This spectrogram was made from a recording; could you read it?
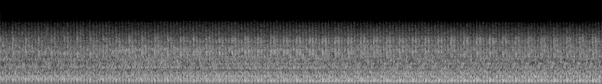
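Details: Massey Ferguson MF-255 diesel tractor that had not been starting, now running after troubleshooting; battery read 12.72 V; steady diesel clatter at constant idle, even and regular with no stumbles; normal idle.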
